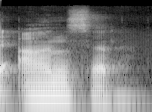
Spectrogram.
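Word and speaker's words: answer: अब देखते आंसर, आपको पता ही है, यहाँ पे कोई समझाने वाली बात नहीं है कि यहाँ भी डब्ल्यू साइलेंट हो जाता है, सीधे आंसर पढ़ते हैं।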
